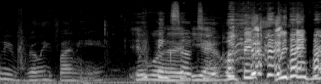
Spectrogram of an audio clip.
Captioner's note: laughs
